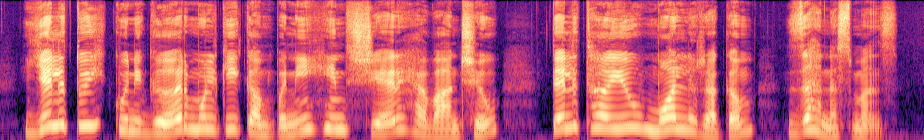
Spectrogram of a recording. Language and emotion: Kashmiri, neutral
